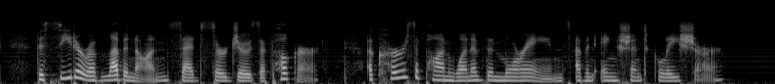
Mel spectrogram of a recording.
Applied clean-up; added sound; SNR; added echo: none; none; none; none.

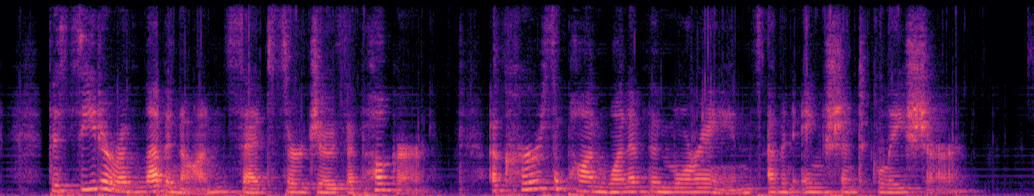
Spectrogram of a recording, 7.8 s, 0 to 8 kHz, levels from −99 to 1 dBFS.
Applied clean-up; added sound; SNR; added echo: neural separator model SepFormer DNS4.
